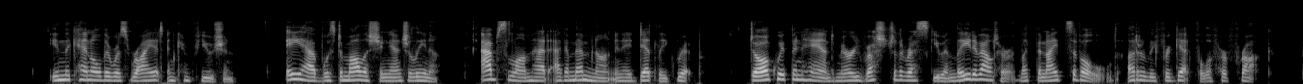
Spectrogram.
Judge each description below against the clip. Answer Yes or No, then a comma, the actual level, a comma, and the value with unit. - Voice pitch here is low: No, medium, 180 Hz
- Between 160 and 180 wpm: No, average, 195 wpm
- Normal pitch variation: Yes, average, 3.0 semitones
